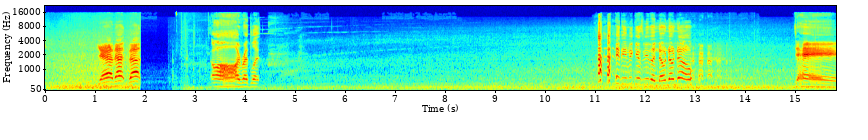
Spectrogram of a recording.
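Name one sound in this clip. A man talks excitedly close by.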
